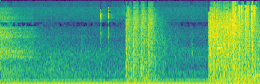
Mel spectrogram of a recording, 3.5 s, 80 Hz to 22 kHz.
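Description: Bursts of MG42 machine-gun fire in the WWII strategy game Close Combat, two dense rattling volleys, the second louder and closer, over a steady low battle hum.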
